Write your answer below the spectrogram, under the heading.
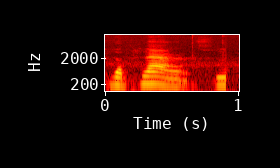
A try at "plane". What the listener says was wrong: The plane, not the plan, the plane.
